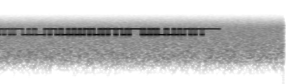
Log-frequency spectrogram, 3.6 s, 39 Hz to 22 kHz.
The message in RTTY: … TU LA7DE CQ

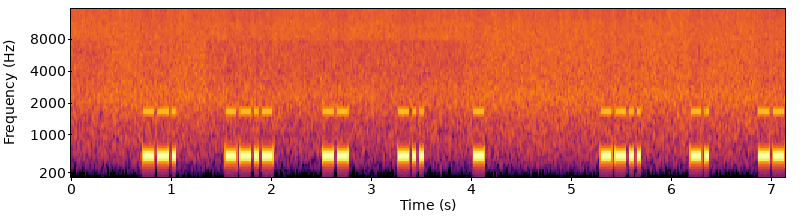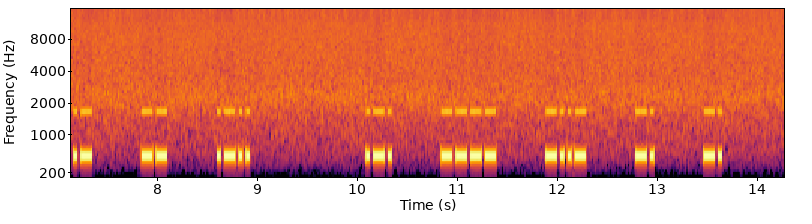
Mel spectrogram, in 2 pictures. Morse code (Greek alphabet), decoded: ΓΨΜΔΤ ΖΝΨΜΛ ΡΧΞΝΝ

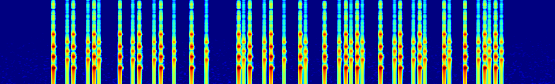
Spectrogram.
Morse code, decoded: GOT WEDGED

